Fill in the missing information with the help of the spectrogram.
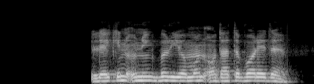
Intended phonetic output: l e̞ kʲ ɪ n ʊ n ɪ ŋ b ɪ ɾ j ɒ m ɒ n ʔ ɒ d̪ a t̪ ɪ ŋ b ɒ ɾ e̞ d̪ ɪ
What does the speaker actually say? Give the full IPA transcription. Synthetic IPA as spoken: l e̞ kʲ ɪ n ʊ n ɪ ŋ b ɪ ɾ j ɒ m ɒ n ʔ ɒ d̪ a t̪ ɪ b ɒ ɾ e̞ d̪ ɪ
